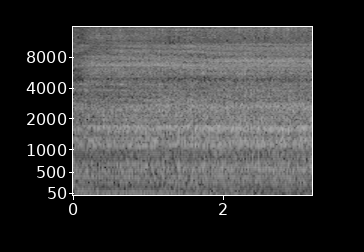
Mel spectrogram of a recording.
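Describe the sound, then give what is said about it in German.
A coffee grinder grinds 18.7 grams of coffee with a steady, loud, hissing whir that holds unchanged for about three seconds, with no talk. “18,7 Gramm werden gemahlen.”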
